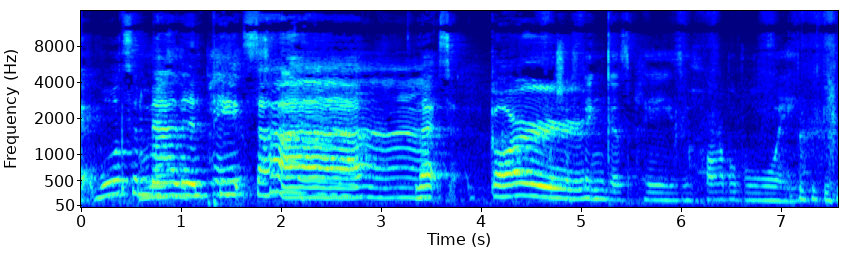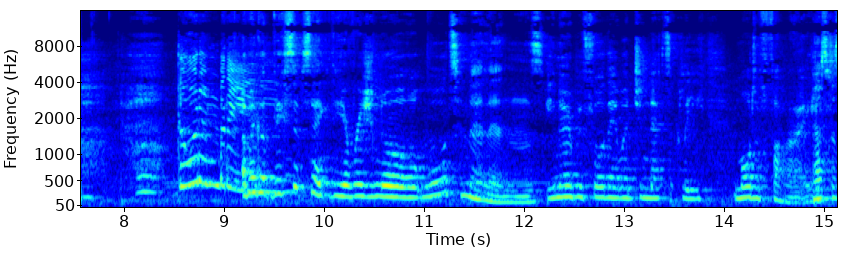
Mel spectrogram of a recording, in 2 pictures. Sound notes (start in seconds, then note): 7.8 stunned Gasps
